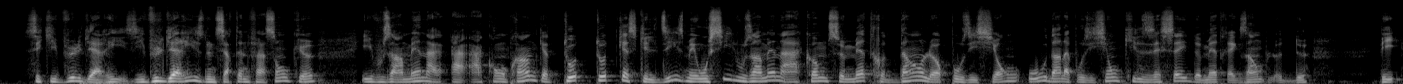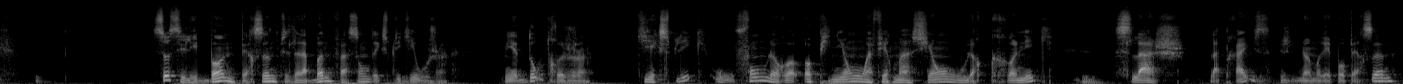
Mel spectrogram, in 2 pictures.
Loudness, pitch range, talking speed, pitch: -32 LUFS, 105-145 Hz, 175 wpm, 120 Hz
